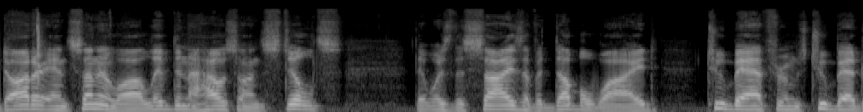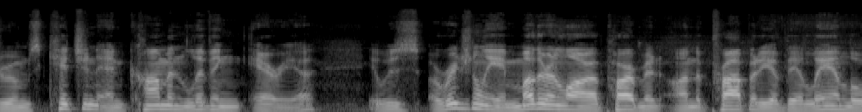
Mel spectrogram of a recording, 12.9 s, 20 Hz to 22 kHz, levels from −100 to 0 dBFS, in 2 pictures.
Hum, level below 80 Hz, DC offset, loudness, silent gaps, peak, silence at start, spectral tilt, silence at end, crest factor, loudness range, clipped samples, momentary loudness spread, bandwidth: none; -70 dBFS; under 0.1%; -37 LUFS; none; -18 dBFS; 0 s; -5.5 dB/octave; 0 s; 18 dB; 4 LU; under 0.1%; 10 LU; 15.5 kHz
